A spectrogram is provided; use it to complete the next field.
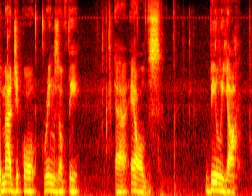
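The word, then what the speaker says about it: Vilya: rings of the elves be Lea spelled with the capital capital the i-l-y a meaning heir however it's pronounced exactly the same way as the finnish word for grain delia which is written according to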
